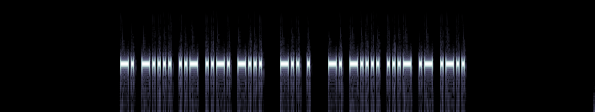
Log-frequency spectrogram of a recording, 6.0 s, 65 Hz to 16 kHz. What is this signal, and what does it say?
Morse code, heard as a keyed tone, about 41 wpm, 700 Hz. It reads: N6UFB DE N6VAL
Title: USA Callsign DE Callsign - 5 Characters - 45wpm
